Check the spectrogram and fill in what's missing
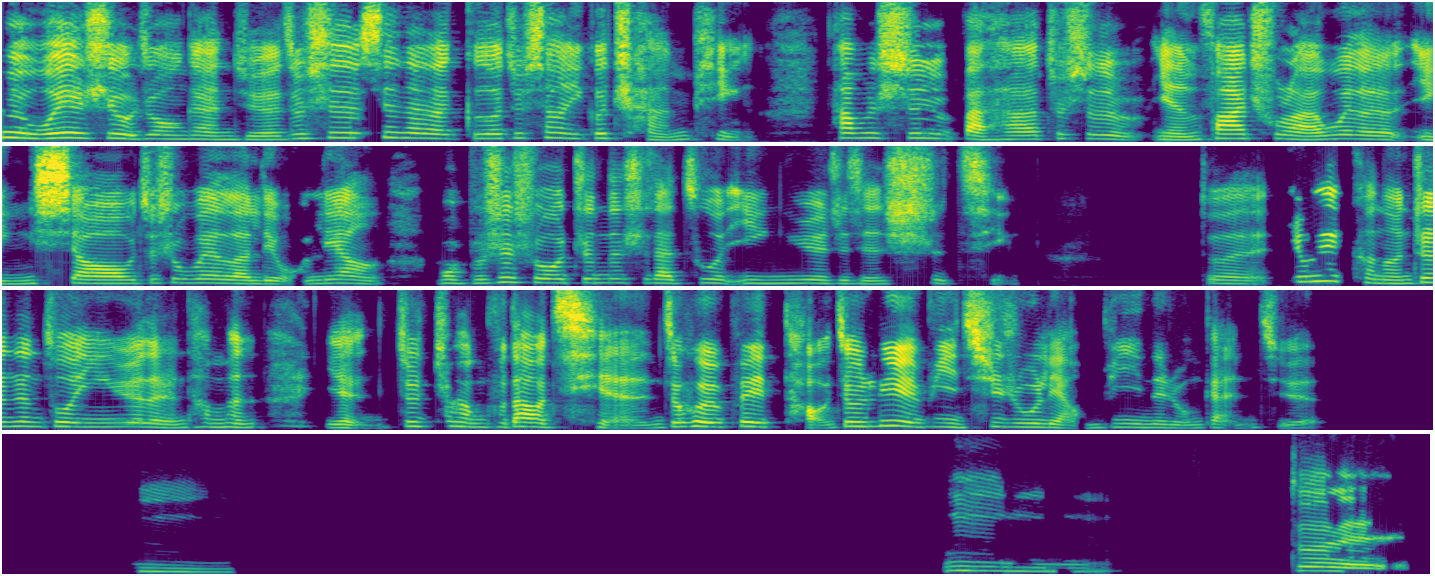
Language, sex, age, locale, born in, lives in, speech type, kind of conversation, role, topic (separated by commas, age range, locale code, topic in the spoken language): Chinese, female, 25-29, zh-CN, United States, United States, conversation, unstructured, none, 传统乐器在流行音乐中如何焕发新的生机？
